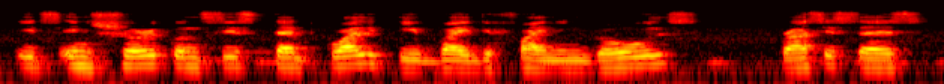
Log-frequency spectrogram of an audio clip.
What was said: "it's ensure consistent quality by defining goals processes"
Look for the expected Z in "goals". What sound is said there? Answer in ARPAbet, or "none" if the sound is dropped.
S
